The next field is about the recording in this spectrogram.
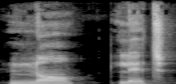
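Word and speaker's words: knowledge: पढ़ना होता है ज और एन से पहले अगर के लगा है तो उसका उच्चारण नहीं करना तो मीनिंग क्या बन गया देखिए नो लेज नॉलेज नॉलेज का मतलब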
